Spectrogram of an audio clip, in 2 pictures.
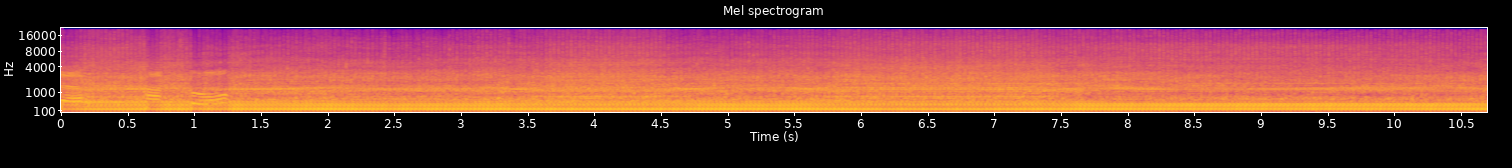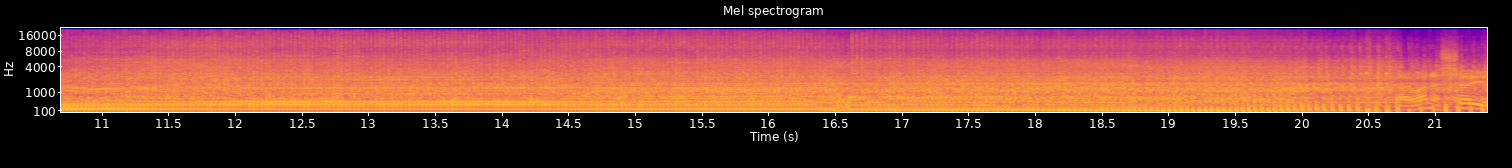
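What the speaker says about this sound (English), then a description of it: "Even with this pump at idle, I want to show you what it can do." A wildfire pump engine on a mobile attack unit idles steadily and loudly throughout, a continuous low droning hum with a slight shift in tone near the end, a voice faintly present under it.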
